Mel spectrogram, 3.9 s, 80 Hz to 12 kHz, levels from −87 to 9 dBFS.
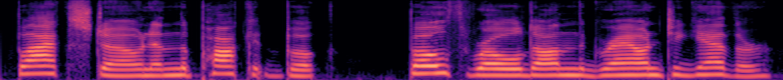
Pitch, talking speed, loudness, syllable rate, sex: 240 Hz, 170 wpm, -17 LUFS, 5.0 syllables/s, female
